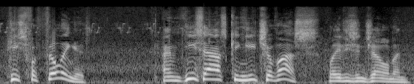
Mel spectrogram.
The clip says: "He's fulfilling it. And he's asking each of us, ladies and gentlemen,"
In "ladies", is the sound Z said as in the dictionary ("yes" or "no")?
yes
